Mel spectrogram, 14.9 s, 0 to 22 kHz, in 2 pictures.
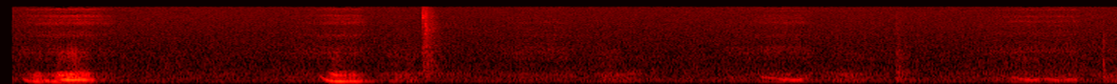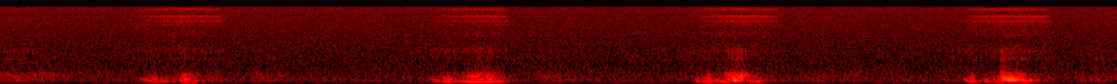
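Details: Snoring in a sleeping pet dog: rhythmic rattling snores at roughly 30 per minute, each a short rough burst on breathing in, with quiet pauses between.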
